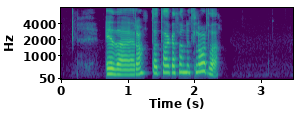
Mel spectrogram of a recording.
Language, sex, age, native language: Icelandic, female, 20-29, Icelandic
